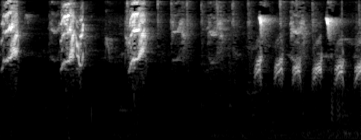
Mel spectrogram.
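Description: Long-tailed Shrike singing in harsh, scratchy high bursts about every half second, then a quicker run of short chattering notes; otherwise quiet.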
